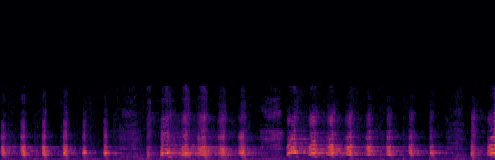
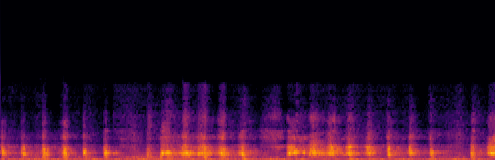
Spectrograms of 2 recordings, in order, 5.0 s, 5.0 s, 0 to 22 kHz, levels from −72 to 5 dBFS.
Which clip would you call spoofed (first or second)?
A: second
